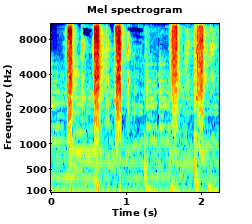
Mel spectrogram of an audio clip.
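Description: Several quick spritzes from a cologne spray bottle, about five short hissing bursts at an uneven pace, each with a soft click of the pump. No one speaks.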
